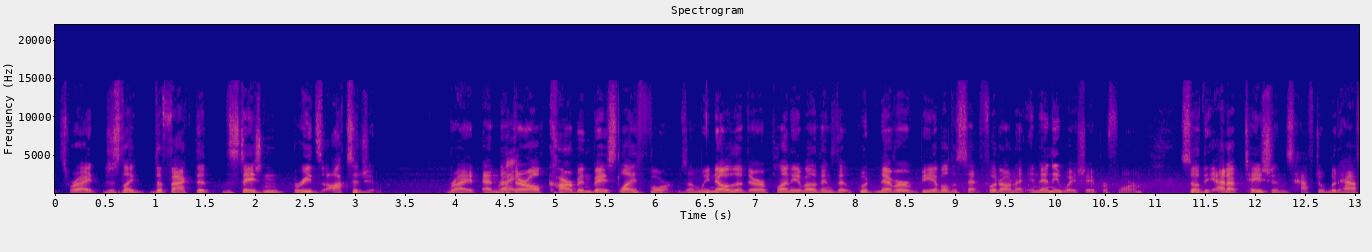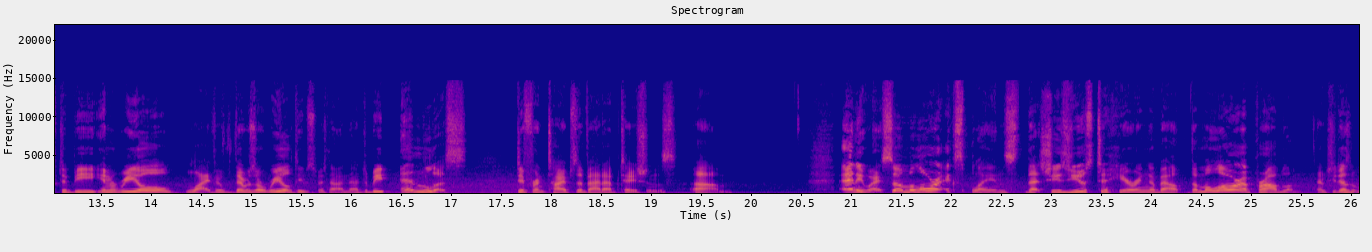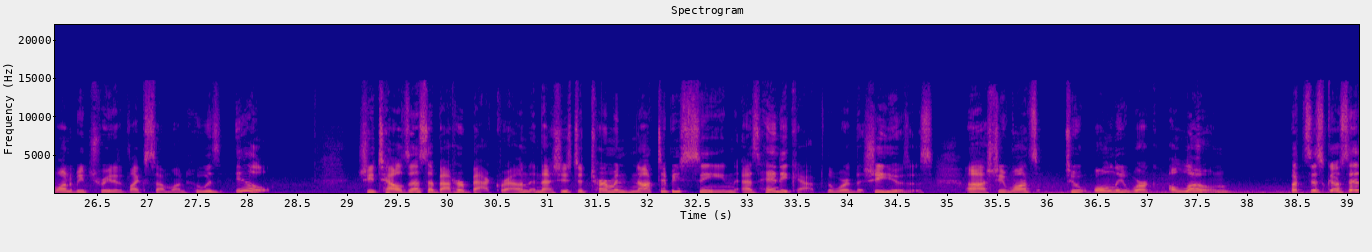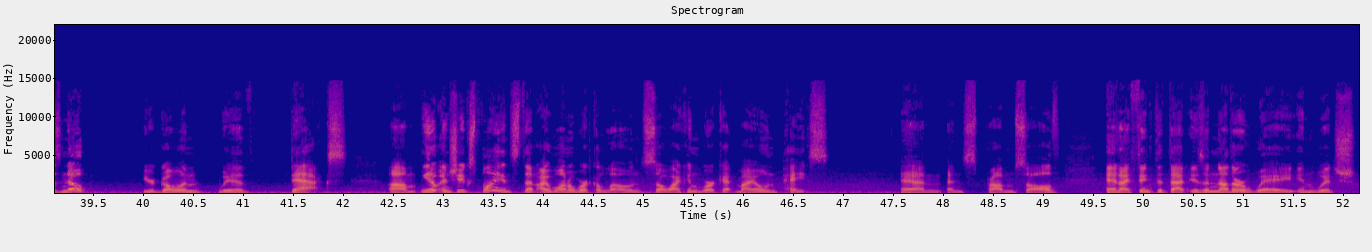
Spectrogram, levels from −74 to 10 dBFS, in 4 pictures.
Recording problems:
train or aircraft noise; faint; throughout; 25 dB below the speech

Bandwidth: 14.5 kHz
